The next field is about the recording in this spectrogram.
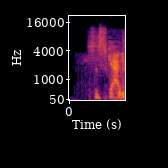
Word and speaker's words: Saskatchewan: That's how the locals say it. Saskatchewan. – Saskatchewan? So not Saskatchewan. Saskatchewan. – Yeah. It's like Toronto. Saskatchewan.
